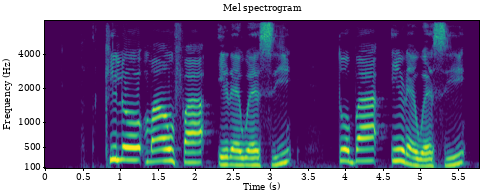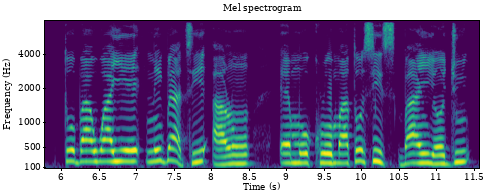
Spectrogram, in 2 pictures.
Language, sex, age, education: Yoruba, male, 15-29, tertiary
